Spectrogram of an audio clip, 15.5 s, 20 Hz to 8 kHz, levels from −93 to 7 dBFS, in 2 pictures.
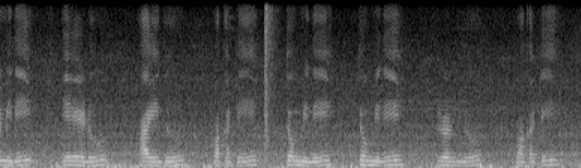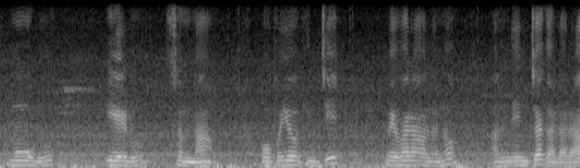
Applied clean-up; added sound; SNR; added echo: none; Clapping; 14 dB; none.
